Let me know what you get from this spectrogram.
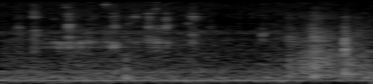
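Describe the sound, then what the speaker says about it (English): Liquid from cooked spaghetti squash drips and trickles as it is squeezed by hand, quiet and close with a faint steady hum beneath, and no talking. "There's still a fair amount of liquid coming out of it, so I'm just going to keep squeezing out as much as I can."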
